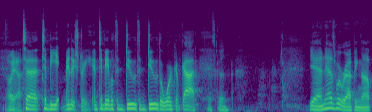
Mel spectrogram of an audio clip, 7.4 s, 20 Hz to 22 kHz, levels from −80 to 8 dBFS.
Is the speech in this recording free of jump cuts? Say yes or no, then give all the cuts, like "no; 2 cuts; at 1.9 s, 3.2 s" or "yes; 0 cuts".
no; 2 cuts; at 1.2 s, 2.7 s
